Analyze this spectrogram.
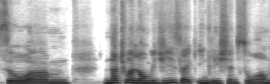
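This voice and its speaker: A woman with a French accent, fairly high in pitch, at a fairly slow pace. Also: very clean recording, silent background. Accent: French accent, still noticeable. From France. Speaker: computer science professor. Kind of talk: lecture. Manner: halting, many fillers.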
